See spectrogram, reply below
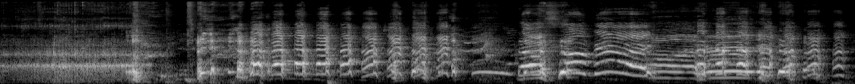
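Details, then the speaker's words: Loud deep burp after chugging Sprite in a hold-your-burp challenge, followed by laughter and excited chatter in a small room; burping. "that came from way deep oh God"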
